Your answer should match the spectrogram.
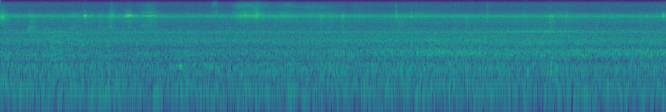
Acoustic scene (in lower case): subway train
